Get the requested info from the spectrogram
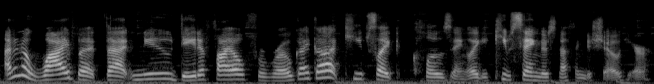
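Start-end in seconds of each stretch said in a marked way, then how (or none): none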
